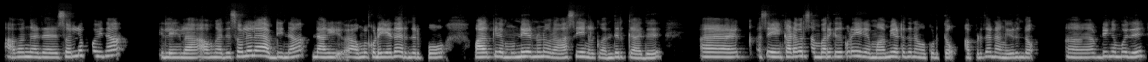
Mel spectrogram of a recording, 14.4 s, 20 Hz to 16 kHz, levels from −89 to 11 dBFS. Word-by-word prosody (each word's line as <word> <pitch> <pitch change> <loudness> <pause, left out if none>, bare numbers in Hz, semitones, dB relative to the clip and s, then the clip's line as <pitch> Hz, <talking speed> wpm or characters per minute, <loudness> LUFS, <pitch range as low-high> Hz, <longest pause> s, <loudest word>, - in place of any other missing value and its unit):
அவங்க 245 +2 +1
அத 230 - 0 0.2
சொல்ல 265 +4 +1
போய் 280 -1 -1
தான், 325 +1 +2 0.5
இல்லங்களா 220 -1 +1 0.2
அவங்க 220 +1 0
அத 225 - -1
சொல்லல, 290 +3 +3
அப்பிடீன்னா, 225 +1 0 0.3
நாங்க 230 -1 +3 0.3
அவங்க 225 +2 +1
கூடயே 235 0 +3
தான் 265 0 +4
இருந்துருப்போம். 220 0 -2 0.4
வாழ்க்கையில 235 +2 +4
முன்னேறணும்னு 250 +1 +3
ஒரு 215 - -1
ஆசையே 230 +4 0
எங்களுக்கு 210 -3 -2
வந்திருக்காது. 200 -2 -1 1.4
அ 265 - -2
என் 240 +1 -3
கணவர் 265 +2 +2
சம்பாரிக்குறது 250 +1 0
கூட 275 - 0
எங்க 245 -3 -1
மாமியார்ட்ட 245 +3 +1
தான் 245 - -1
நாங்க 210 -2 -2
குடுத்தோம். 215 0 -4 0.2
அப்டிதான் 225 +4 -4
நாங்க 210 -2 0
இருந்தோம். 225 -1 -3 0.4
அ - - -2 0.3
அப்பிடீங்கம்போது 250 +1 -1
235 Hz, 150 wpm, -23 LUFS, 220-250 Hz, 1.4 s, தான்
